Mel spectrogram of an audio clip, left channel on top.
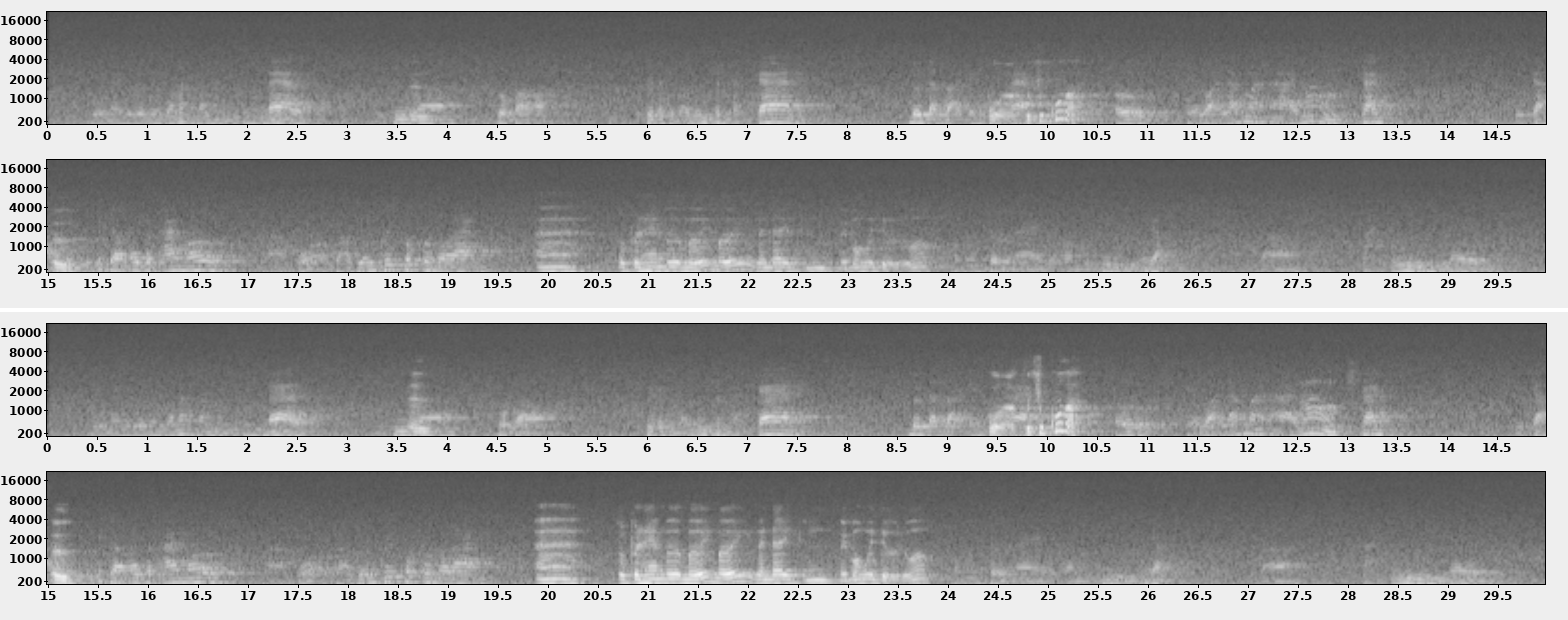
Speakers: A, on the left; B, on the right.
A: Cái bộ này từ ra mắt từ năm 1993 rồi bộ phim
B: Ừ,
A: ờ, thuộc ờ, bộ phim này của đạo diễn Trần Khải Ca này được đạt giải cánh
B: của
A: cọ vàng
B: của Trung Quốc à?
A: ừ thể loại lãng mạn hài lịch
B: À,
A: sử chiến tranh với cả
B: ừ.
A: tôi cũng thích uh, Oppenheimer là của đạo diễn Christopher Nolan
B: À,
A: Christopher
B: Oppenheimer
A: Nolan
B: mới mới gần đây, ừ, với bom nguyên tử đúng không?
A: phòng nguyên tử này rồi còn cái phim gì nữa nhỉ À, giải cứu binh nhì Ryan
